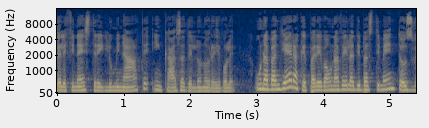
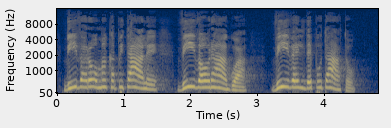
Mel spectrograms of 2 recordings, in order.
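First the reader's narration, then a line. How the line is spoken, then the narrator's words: Crowd shouting. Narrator (Italian): gridavano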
